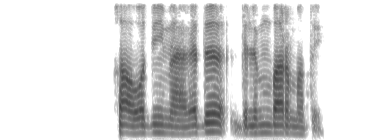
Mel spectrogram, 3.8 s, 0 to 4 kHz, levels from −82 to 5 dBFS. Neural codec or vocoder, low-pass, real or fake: none; 3.6 kHz; real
